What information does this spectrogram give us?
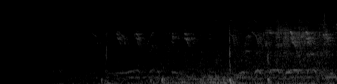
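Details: A male village weaver shaping his new grass nest from inside gives busy, buzzy, sizzling chatter, high, fast notes tumbling over each other, above a low, wavering hum and soft rustling.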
